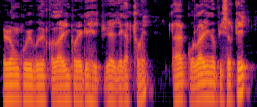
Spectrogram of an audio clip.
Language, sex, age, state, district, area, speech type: Assamese, male, 60+, Assam, Charaideo, rural, spontaneous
